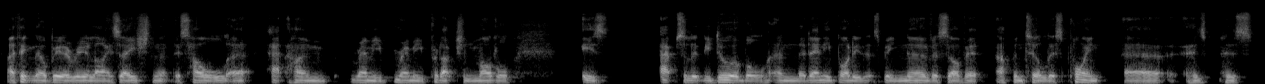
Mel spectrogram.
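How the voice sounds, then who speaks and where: A man answering questions in a conversational video-call interview, halting and often repeating words as he explains. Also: low voice, level tone, mellow, breathy edge, dry recording, clean studio sound. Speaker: interviewee, broadcast technology executive.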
